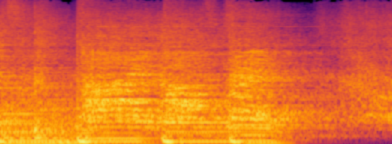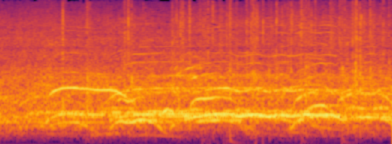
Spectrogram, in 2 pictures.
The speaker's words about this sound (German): Applaus für den … aus Saalfeld.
